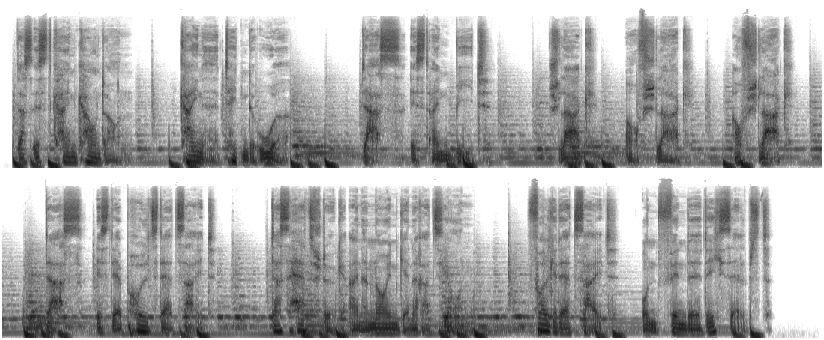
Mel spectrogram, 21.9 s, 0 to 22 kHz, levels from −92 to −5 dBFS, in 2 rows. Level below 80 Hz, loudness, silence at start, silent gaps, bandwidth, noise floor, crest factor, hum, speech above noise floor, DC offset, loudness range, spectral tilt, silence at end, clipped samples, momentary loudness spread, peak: -28 dBFS; -21 LUFS; 0.15 s; none; 17 kHz; -78 dBFS; 18 dB; none; 58 dB; under 0.1%; 3 LU; -4.5 dB/octave; 0.7 s; under 0.1%; 12 LU; -4 dBFS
